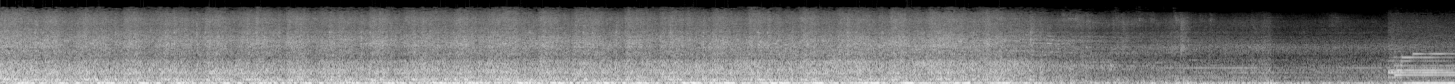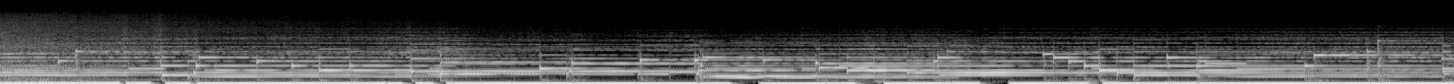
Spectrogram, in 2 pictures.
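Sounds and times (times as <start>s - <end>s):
train wheels rumbling on rails: 0.0s - 20.3s
music: 13.9s - 29.0s.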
